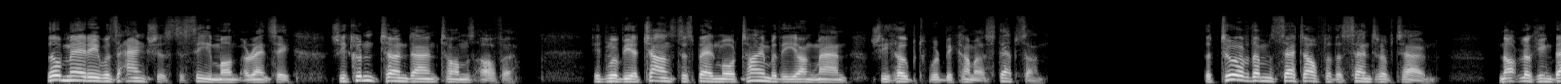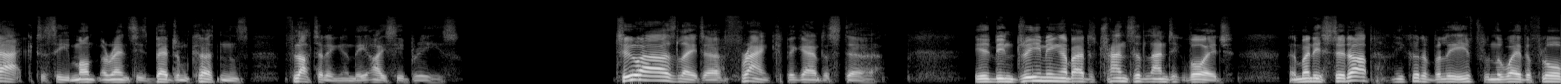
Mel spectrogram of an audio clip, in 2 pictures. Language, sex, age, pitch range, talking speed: English, male, 60-79, 115-145 Hz, 165 wpm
